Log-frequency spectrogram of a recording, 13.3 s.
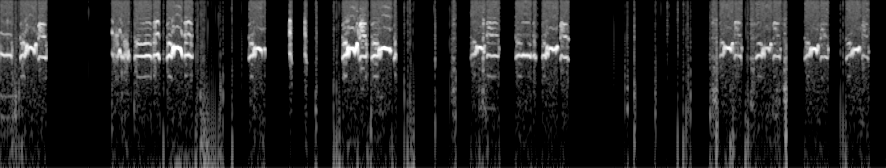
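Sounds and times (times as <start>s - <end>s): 
birds: 0.0s - 0.7s, 1.7s - 2.9s, 3.8s - 6.0s, 7.0s - 8.6s, 10.7s - 13.1s.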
